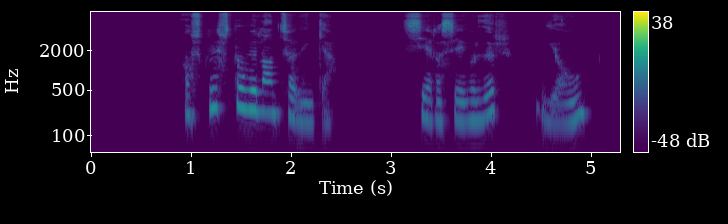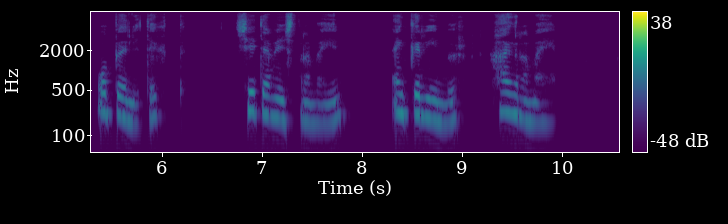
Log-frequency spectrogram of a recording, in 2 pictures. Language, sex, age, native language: Icelandic, female, 50-59, Icelandic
